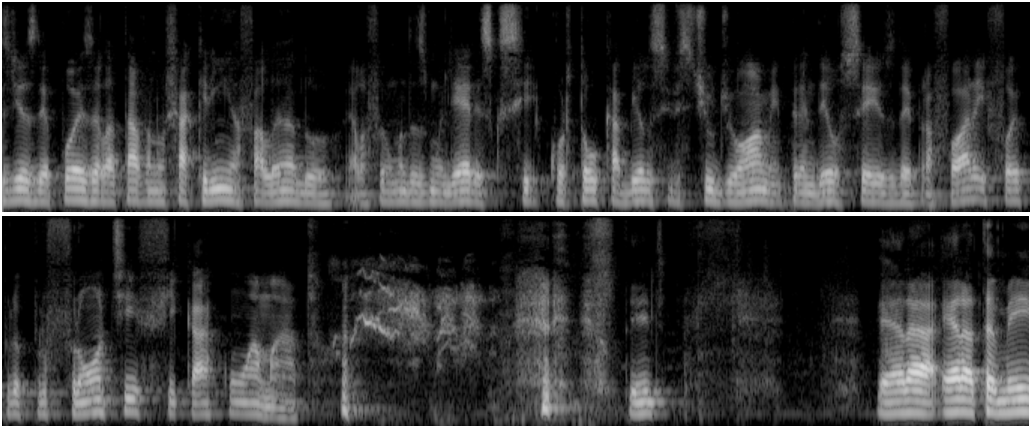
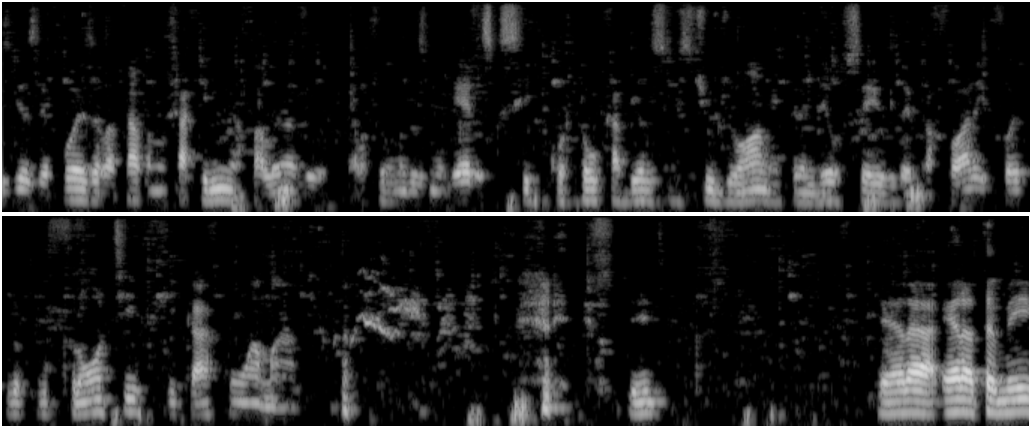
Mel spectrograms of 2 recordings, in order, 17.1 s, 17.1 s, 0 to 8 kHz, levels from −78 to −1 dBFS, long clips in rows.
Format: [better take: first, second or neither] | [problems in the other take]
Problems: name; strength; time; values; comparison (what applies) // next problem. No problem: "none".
first | noise reduction (classical method Wiener filter)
